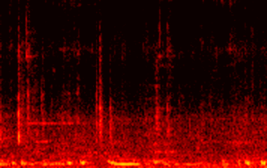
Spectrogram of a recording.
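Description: Pigeons on a rooftop coo softly and repeatedly, close by, in short throaty bursts with brief pauses and no talking over them.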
